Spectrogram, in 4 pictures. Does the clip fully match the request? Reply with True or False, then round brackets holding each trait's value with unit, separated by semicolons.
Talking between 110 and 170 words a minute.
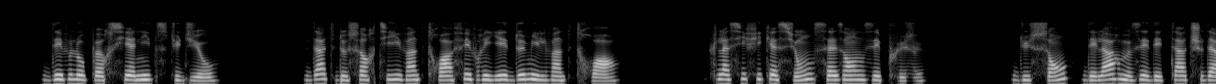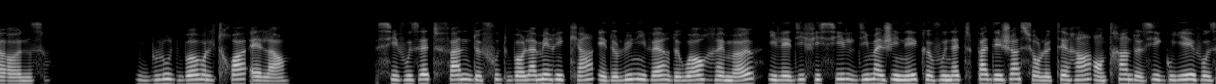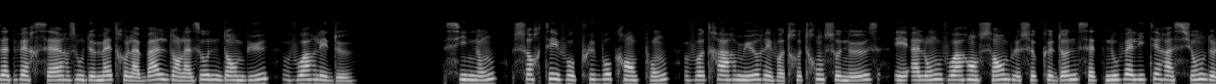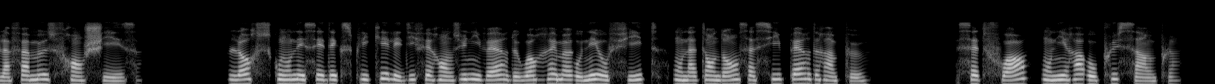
True (145 wpm)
